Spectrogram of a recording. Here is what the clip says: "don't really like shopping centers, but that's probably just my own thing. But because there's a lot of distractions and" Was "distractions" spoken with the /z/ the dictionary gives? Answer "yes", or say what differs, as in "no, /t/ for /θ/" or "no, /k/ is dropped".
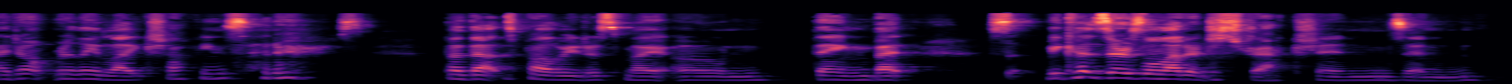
yes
